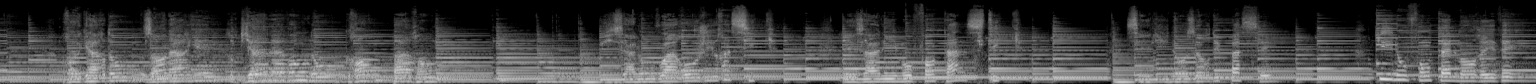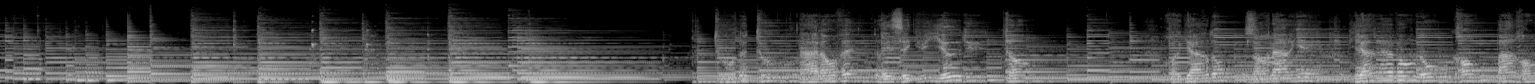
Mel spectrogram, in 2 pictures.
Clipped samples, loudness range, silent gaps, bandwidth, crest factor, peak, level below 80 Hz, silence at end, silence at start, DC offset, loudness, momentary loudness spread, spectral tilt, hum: under 0.1%; 3 LU; none; 16.5 kHz; 18 dB; -2 dBFS; -58 dBFS; 0 s; 0 s; under 0.1%; -19 LUFS; 7 LU; -5.5 dB/octave; none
